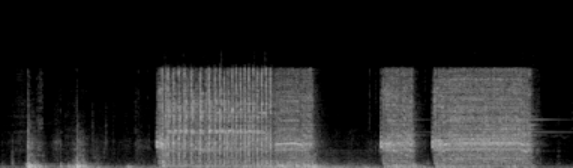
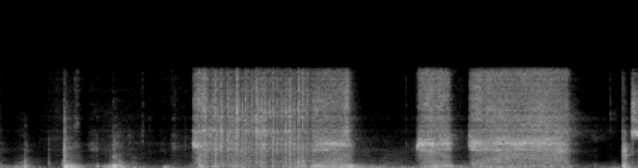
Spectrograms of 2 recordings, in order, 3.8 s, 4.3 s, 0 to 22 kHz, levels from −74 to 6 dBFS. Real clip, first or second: first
